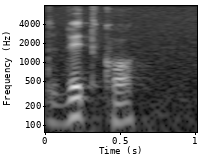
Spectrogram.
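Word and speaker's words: Vitka: My paternal grandparents grew up in a small town in Hungary called Vitko. It's written V-I-T-K-A, but pronounced kind of like V-I-T-K-O because Hungarian is weird like that.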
